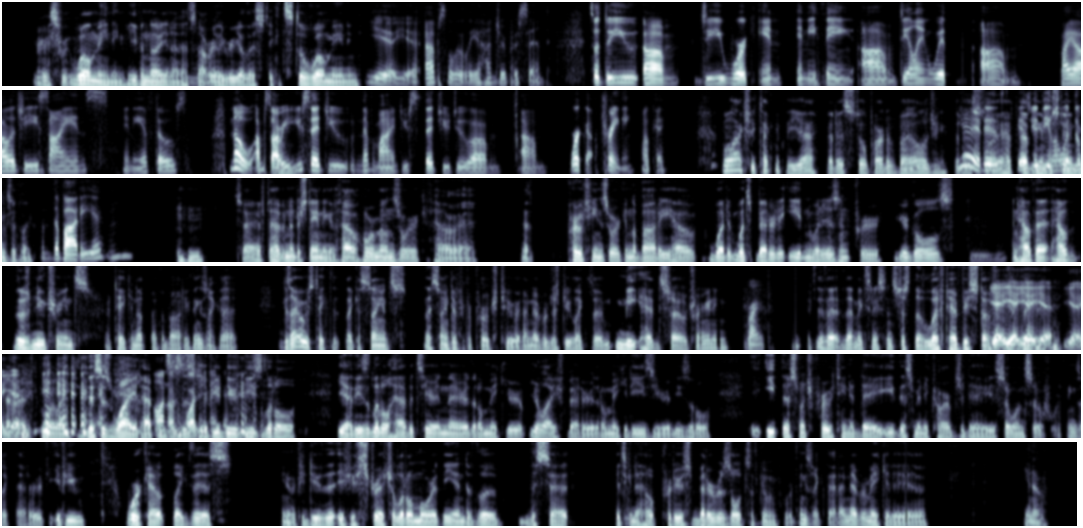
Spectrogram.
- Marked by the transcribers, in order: other background noise; lip smack; tapping; laughing while speaking: "yeah"; giggle
- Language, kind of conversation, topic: English, unstructured, What was your favorite subject in school?
- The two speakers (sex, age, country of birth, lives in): female, 55-59, United States, United States; male, 25-29, United States, United States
